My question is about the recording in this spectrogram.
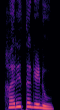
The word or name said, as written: ಹರಿತಗೆಡು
